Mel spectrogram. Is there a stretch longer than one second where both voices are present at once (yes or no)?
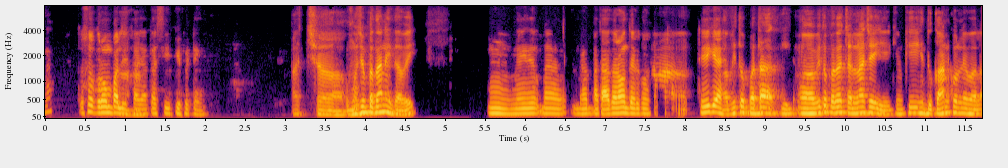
no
